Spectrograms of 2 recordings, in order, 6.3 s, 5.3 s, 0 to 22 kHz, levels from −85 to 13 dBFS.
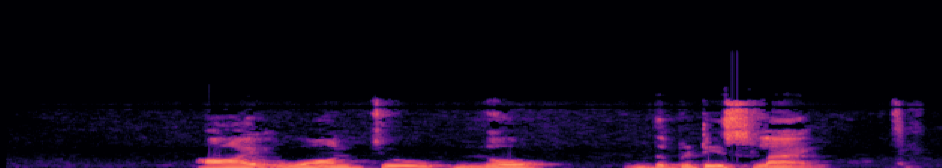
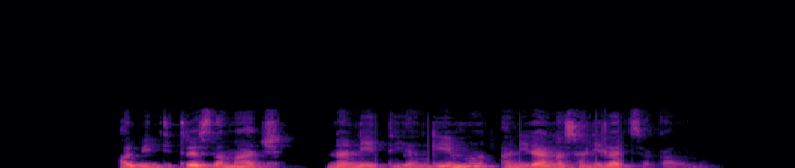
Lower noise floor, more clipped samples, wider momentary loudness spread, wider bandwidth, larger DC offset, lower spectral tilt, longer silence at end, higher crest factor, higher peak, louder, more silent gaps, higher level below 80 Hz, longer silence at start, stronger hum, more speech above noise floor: second, -65 dBFS vs -88 dBFS; neither; second, 15 LU vs 18 LU; first, 9.4 kHz vs 8 kHz; neither; second, -4.5 dB/octave vs -6 dB/octave; second, 0.3 s vs 0.75 s; second, 16 dB vs 22 dB; first, 0 dBFS vs -6 dBFS; first, -14 LUFS vs -26 LUFS; second, none vs 2.04-2.17 s; about the same, -58 dBFS vs -60 dBFS; first, 1.3 s vs 0.8 s; neither; second, 51 dB vs 63 dB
